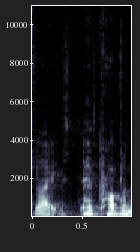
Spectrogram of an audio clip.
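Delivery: ordinary talk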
